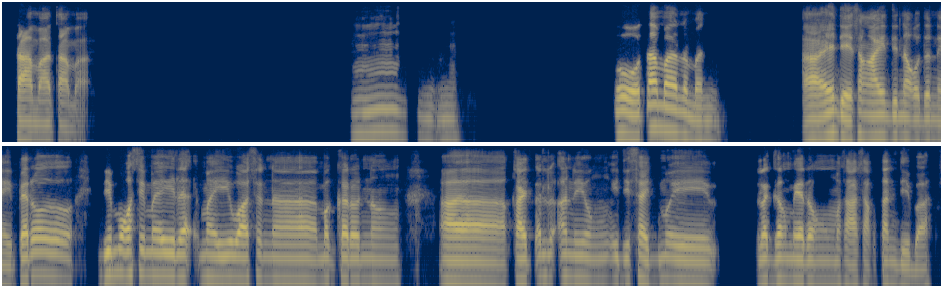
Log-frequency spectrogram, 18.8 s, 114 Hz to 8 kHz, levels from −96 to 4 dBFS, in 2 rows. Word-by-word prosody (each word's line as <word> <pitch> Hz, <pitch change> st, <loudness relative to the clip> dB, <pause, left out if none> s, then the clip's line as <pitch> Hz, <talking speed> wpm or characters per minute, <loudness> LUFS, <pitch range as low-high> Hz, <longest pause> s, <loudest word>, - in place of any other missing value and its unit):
Tama, 105 Hz, -2 st, +2 dB
tama. -, -, -5 dB, 2.6 s
Hmm, 150 Hz, +3 st, -10 dB, 0.2 s
mm. 115 Hz, -1 st, -18 dB, 1.6 s
Oo, 140 Hz, -2 st, +3 dB
tama 180 Hz, -2 st, +6 dB
naman. 115 Hz, -7 st, -3 dB, 0.8 s
Ah, 120 Hz, +2 st, +4 dB
hindi 135 Hz, -5 st, +3 dB
sang-ayon 130 Hz, +2 st, +2 dB
din 125 Hz, -1 st, -1 dB
ako 115 Hz, 0 st, -2 dB
do'n, 120 Hz, -1 st, -5 dB
eh, -, -, -10 dB
pero 155 Hz, 0 st, +1 dB, 0.3 s
'di 160 Hz, -, 0 dB
mo 165 Hz, 0 st, +4 dB
kasi 170 Hz, +1 st, -1 dB
maila 155 Hz, -1 st, +1 dB
maiiwasan 145 Hz, 0 st, 0 dB
na 135 Hz, -, -1 dB, 0.4 s
magkaro'n 135 Hz, 0 st, 0 dB
nang 130 Hz, -1 st, -9 dB, 0.4 s
ah 125 Hz, -2 st, +4 dB
kahit 130 Hz, 0 st, +4 dB
an 150 Hz, +1 st, -5 dB
ano 150 Hz, -1 st, -2 dB
yung 135 Hz, -2 st, -6 dB, 0.2 s
i-decide 135 Hz, -1 st, -2 dB
mo, 135 Hz, +1 st, -7 dB
eh, 125 Hz, -2 st, -4 dB, 0.4 s
talagang 135 Hz, +1 st, -1 dB
mayrong 125 Hz, -1 st, 0 dB
masasaktan 120 Hz, 0 st, -3 dB
'di 110 Hz, -2 st, -9 dB
ba? 95 Hz, 0 st, -5 dB
130 Hz, 115 wpm, -24 LUFS, 120-145 Hz, 2.6 s, tama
